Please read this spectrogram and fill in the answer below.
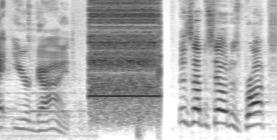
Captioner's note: screen buzzing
